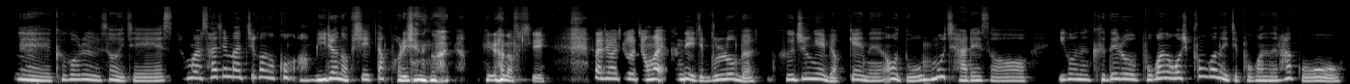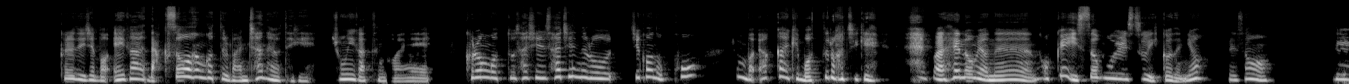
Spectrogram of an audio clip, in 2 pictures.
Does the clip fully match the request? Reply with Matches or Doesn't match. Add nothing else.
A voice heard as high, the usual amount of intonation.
Doesn't match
